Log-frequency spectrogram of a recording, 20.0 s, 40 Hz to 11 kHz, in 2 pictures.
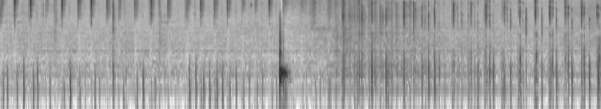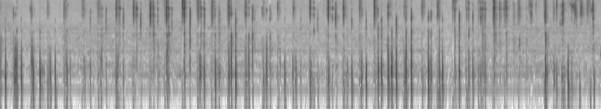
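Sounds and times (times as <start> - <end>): loud low thump: 4.6 - 4.9.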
